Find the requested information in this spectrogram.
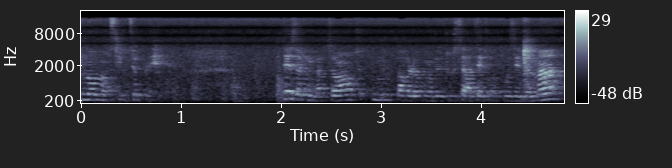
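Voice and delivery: low, soft, weary plea; calm her down in a hushed low voice; placating mother. Acted. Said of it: "Je lui dis". (voix basse et douce, pour apaiser sa mère)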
